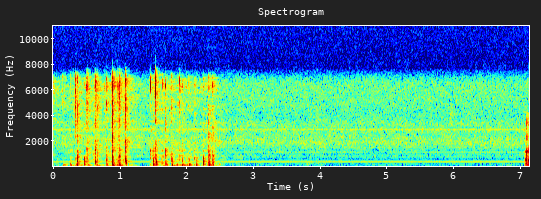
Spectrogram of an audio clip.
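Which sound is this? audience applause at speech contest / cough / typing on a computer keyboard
typing on a computer keyboard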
